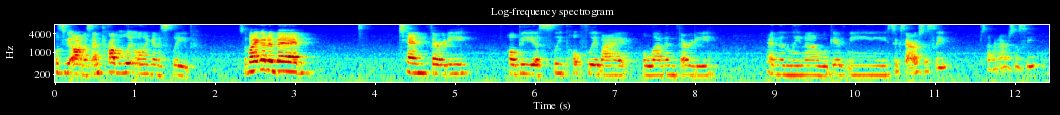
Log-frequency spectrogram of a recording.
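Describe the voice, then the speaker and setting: A woman speaks at a fairly quick pace and a medium pitch, with long, frequent pauses. Her loudness swings widely, and there is audible room echo. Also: ordinary pitch variation. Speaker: live streamer. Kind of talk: casual live stream chat. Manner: quiet, hushed.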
